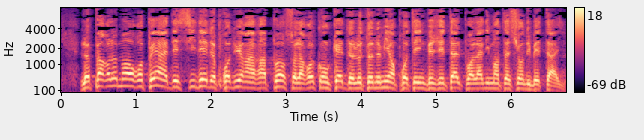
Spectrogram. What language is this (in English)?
French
